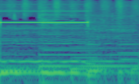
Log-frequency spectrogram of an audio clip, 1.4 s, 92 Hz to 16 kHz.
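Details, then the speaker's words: iGo2 portable oxygen concentrator powering on: a single steady high-pitched electronic startup beep over a low hum, as all display symbols briefly light for the self-test after the power button is held. "the device will beep and briefly illuminate all symbols on the display control panel"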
